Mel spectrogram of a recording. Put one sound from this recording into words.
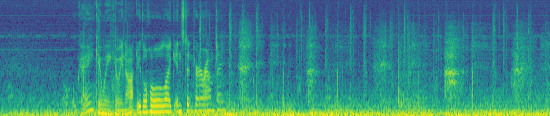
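Footsteps crunch quickly on hard ground.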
